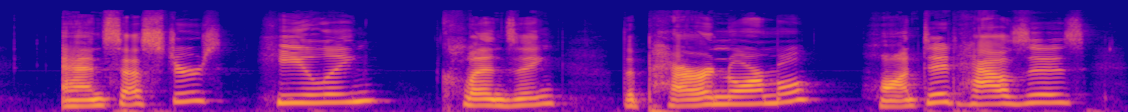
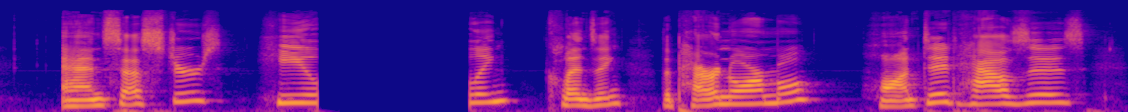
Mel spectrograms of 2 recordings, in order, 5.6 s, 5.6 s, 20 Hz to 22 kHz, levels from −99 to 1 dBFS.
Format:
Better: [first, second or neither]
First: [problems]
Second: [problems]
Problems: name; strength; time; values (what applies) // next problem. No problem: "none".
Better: first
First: none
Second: audio freezing; at 1.5 s for 1 s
